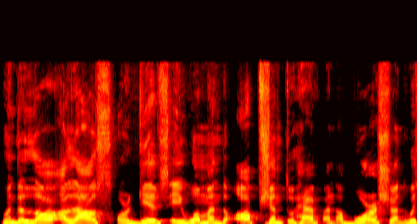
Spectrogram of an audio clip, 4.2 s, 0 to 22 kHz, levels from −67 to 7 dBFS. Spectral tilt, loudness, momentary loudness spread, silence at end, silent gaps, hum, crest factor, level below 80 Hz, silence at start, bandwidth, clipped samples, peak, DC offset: -4.5 dB/octave; -16 LUFS; 5 LU; 0 s; none; none; 14 dB; -62 dBFS; 0.05 s; 16.5 kHz; under 0.1%; -2 dBFS; under 0.1%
